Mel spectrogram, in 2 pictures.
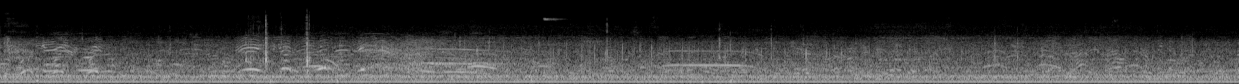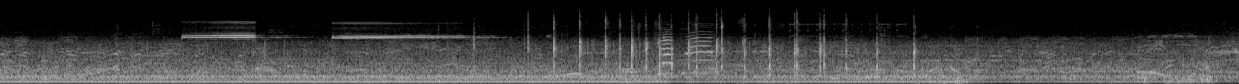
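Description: Distant shouting of players and coaches across a soccer field over a steady low hum. About halfway through, a referee's whistle sounds twice, a short blast then a longer one, followed by a quick run of sharp clicks.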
